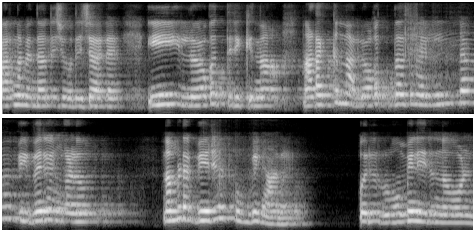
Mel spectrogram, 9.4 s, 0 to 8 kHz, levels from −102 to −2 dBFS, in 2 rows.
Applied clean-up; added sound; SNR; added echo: neural mask model DeepFilterNet 3.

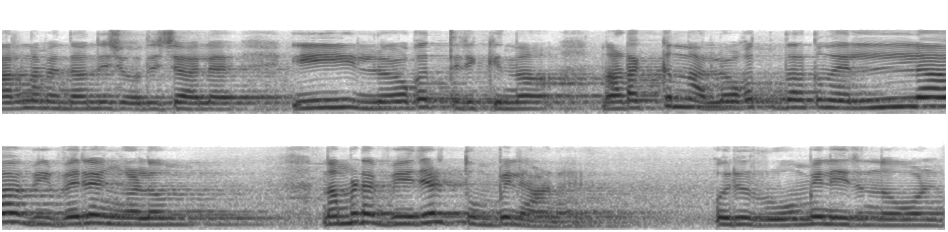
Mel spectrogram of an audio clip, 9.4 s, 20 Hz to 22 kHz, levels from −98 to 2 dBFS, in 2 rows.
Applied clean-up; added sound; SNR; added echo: none; none; none; none.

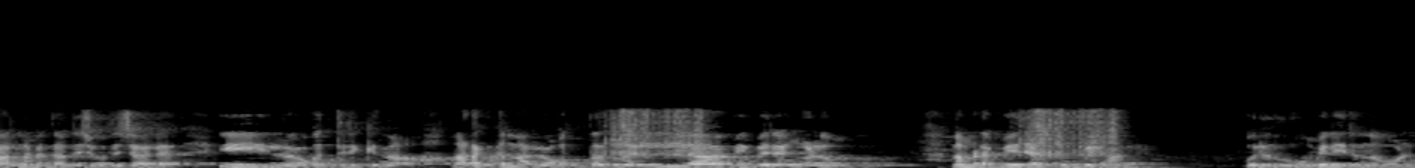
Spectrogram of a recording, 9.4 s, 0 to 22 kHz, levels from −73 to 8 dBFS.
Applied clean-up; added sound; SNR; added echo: classical method WPE with log-MMSE.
